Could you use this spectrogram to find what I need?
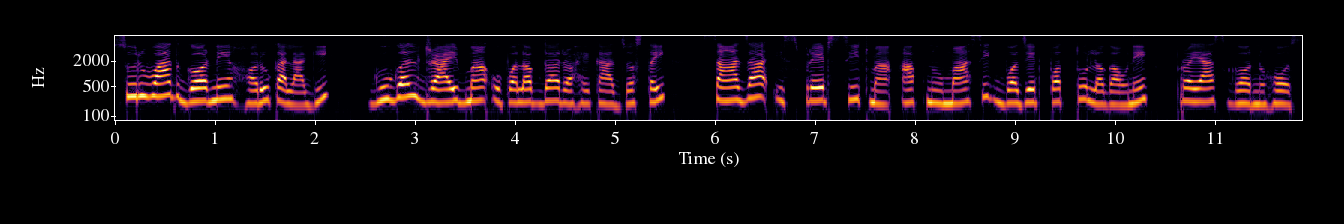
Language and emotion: Nepali, neutral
